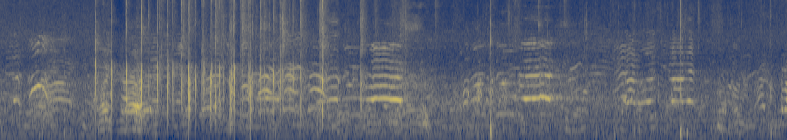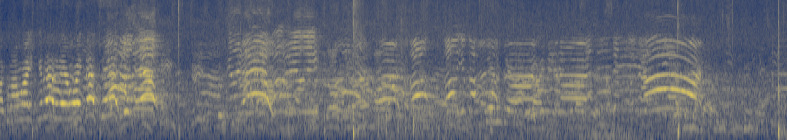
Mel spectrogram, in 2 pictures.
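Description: Spectators shout and cheer from the sidelines outdoors.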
